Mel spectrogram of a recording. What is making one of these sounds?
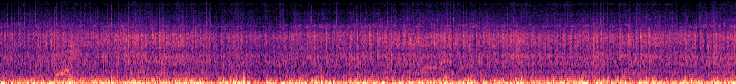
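Bicycle tyres roll and crunch over rough rock and gravel.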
